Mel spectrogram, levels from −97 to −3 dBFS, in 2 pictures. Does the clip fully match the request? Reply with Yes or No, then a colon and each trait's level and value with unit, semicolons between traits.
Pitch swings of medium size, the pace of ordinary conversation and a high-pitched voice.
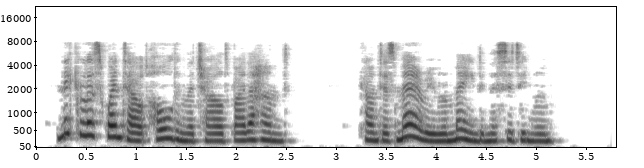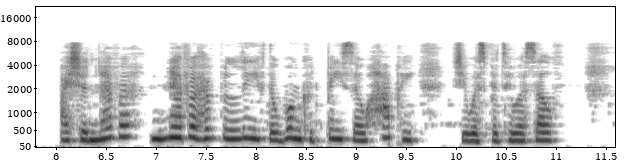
Yes: average, 4.5 semitones; average, 165 wpm; high, 230 Hz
